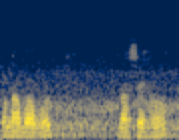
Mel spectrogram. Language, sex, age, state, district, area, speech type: Santali, male, 18-30, West Bengal, Bankura, rural, spontaneous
